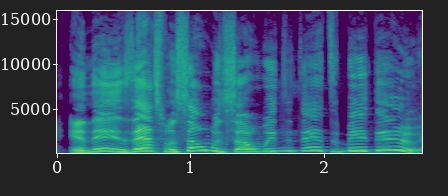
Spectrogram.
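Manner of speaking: high, slow nasal-free Tarantino mimic; Tarantino impression. Friend imitating Tarantino in an interview, high and slow. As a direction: ham up a fast-talking director's voice. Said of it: "have you ever seen Quentin Tarantino".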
